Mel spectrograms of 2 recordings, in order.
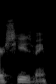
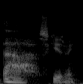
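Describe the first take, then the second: First: Hoarse, throaty excuse me after a cough; smoker's rasp. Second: Hoarse whisper after coughing; whispered excuse. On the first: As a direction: clear a raspy throat and excuse yourself. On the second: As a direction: breathe it out in a cough-worn whisper. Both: Real, not acted. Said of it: "smoker's cough after failing to smoke my pipe".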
